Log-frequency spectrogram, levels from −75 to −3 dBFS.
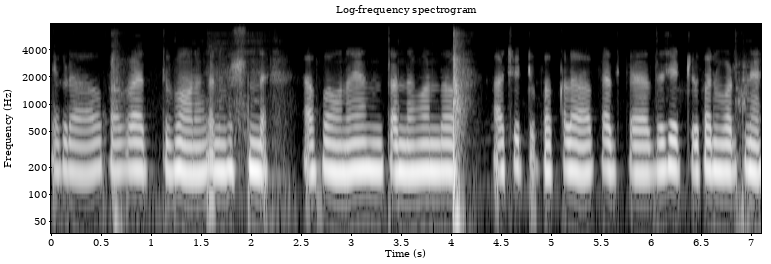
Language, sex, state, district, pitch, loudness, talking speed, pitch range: Telugu, female, Andhra Pradesh, Chittoor, 180 Hz, -15 LUFS, 135 wpm, 175-185 Hz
